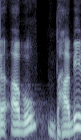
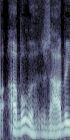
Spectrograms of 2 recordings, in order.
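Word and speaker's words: Abu Dhabi: जैसे अबू धाबी लिखा जाता है लेकिन उसका प्रोनाउंसिएशन जो है वो अबू जाबी होता है।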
